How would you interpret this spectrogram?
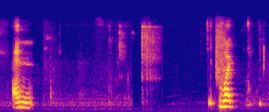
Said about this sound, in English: I was drinking some water.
